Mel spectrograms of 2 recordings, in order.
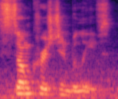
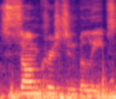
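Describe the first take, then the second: First: Said in the usual way. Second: "some" punched firmly and a bit louder; stress on some. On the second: Shown as a demonstration. Speaker stressing that only "some" Christians believe this. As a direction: lean hard on "some" to limit the claim. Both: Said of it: "I have to make sure that I put emphasis on that".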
